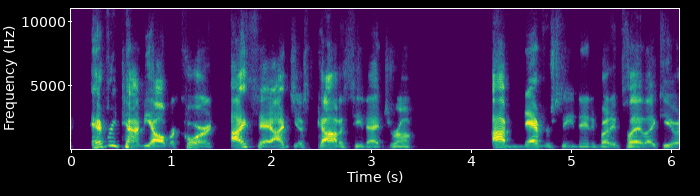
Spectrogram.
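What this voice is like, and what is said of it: Put-on light Southern accent. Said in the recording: “little Southern accent.”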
